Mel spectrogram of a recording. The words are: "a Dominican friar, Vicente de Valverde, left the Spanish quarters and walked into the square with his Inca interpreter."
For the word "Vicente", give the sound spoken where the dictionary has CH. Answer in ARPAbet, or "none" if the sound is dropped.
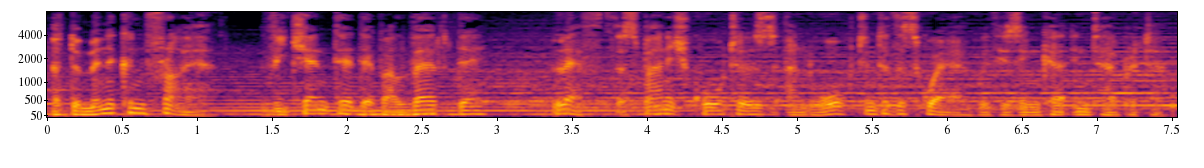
CH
